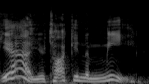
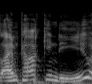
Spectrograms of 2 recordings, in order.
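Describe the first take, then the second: First: Retold firm answer, falling at the end; matter-of-fact confirmation. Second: Imitated disbelief, high rising question; high-pitched, questioning echo of what he heard; incredulous. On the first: Front man answers the doubting owner, confirming. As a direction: confirm it simply, pitch raised then falling. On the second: Venue owner to band's front man, incredulous.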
